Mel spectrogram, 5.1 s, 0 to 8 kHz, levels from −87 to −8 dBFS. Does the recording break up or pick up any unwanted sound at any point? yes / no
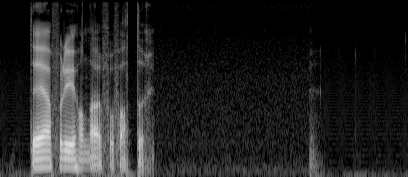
no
